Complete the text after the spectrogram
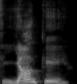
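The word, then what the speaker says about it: Janke: J-A-X-O-N, and Jaden, J-A-D-O-N, Janky, who they try to pronounce Yankee.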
